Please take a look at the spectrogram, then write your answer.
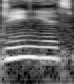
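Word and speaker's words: jeen-yuhs: It's called Genius, but it's spelled like J-E-E-N hyphen. – That what they say? – Genius, yeah.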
